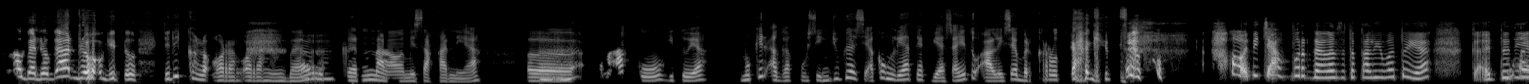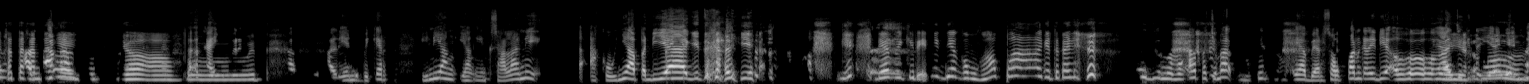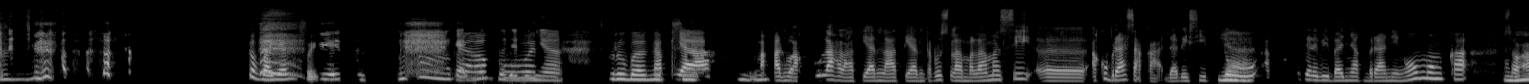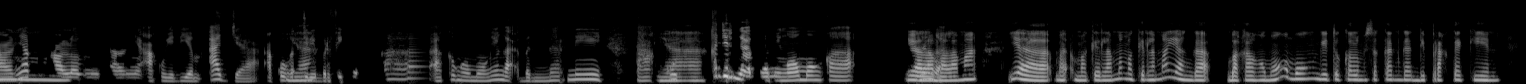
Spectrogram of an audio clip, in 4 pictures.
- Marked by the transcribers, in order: laughing while speaking: "gitu"; laughing while speaking: "Kak, gitu"; laugh; other background noise; unintelligible speech; distorted speech; laugh; laughing while speaking: "gitu kali, ya"; laugh; laughing while speaking: "ya"; laugh; tapping; static; laughing while speaking: "aja"; laugh; other noise; laugh
- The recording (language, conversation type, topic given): Indonesian, podcast, Apakah kamu punya pengalaman lucu saat berkomunikasi menggunakan bahasa daerah, dan bisa kamu ceritakan?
